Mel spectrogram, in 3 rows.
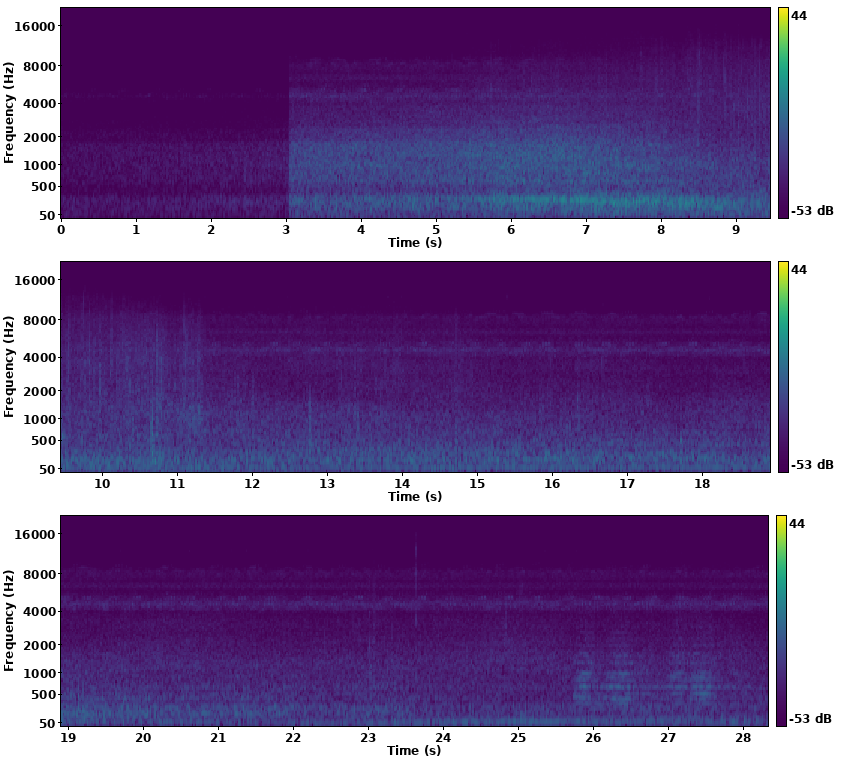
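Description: CSX EMD GP38-2 diesel locomotive, with its 16-cylinder two-stroke engine, approaching on a local freight: a steady rumble of engine and wheels on rail that comes in suddenly about three seconds in and is loudest a few seconds later. A brief pulsing tone sounds near the end.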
